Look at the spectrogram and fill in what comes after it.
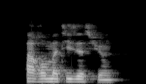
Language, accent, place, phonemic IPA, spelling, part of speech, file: French, France, Lyon, /a.ʁɔ.ma.ti.za.sjɔ̃/, aromatisation, noun, LL-Q150 (fra)-aromatisation.wav
- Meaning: aromatization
